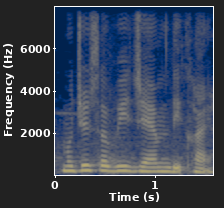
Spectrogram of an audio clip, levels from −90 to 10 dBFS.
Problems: constant background noise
